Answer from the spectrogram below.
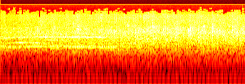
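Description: A crowd at Michigan State in East Lansing claps steadily for the person who gave the introduction, a dense, sustained burst of applause that holds at an even, fairly loud level for a few seconds, with faint tonal cheering early on and no talking.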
